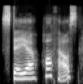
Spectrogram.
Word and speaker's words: Steije Hofhuis: On Twitter, you can find Steije Hofhuis at HOFHUIS So it's a unique pronunciation, Steije Hofhuis. And on LinkedIn, you can find him at the same, Steije Hofhuis, and that's STEIJEHOFHUIS.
